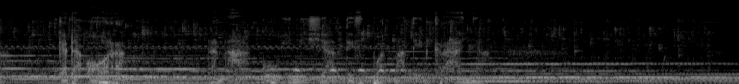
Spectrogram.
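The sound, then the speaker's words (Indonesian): A tap runs in an empty bathroom, a continuous rushing stream of water with a low hum underneath, lasting the whole time at moderate volume with no clear break. “Eh, sebelum selesai bikin, aku dengar suara keran nyala dari kamar mandi.”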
